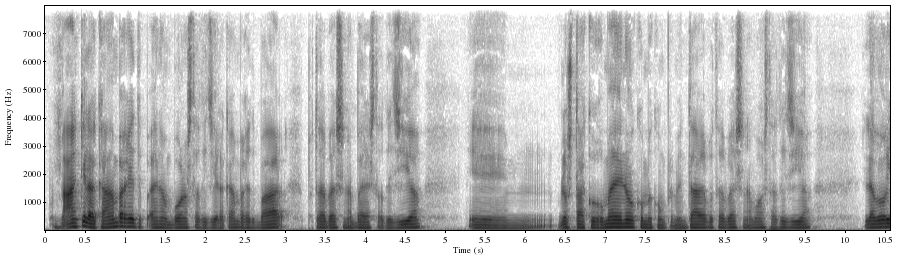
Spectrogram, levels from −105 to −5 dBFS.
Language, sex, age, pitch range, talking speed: Italian, male, 20-39, 95-115 Hz, 155 wpm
